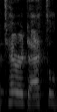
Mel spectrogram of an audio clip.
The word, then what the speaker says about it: pterodactyl: Why couldn't you hear the pterodactyl go to the bathroom? Well, because the P is silent.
